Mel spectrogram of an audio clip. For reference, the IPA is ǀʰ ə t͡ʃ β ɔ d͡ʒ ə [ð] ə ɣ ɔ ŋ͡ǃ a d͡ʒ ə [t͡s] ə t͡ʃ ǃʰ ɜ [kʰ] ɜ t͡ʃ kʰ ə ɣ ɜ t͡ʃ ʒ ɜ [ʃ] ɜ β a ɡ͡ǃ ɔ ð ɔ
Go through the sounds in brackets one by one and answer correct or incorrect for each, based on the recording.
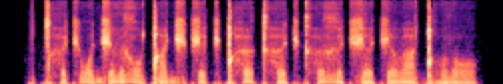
correct, incorrect: t͡ʃ, correct, incorrect: t͡ʃ

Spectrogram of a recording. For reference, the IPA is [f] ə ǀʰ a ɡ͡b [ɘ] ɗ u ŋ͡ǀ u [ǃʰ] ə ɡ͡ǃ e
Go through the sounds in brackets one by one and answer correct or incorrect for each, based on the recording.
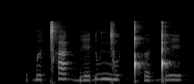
incorrect: ɓ, incorrect: e, correct

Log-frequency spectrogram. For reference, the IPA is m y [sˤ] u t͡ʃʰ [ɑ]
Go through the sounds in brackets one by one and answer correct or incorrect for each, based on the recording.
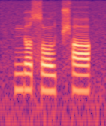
correct, correct

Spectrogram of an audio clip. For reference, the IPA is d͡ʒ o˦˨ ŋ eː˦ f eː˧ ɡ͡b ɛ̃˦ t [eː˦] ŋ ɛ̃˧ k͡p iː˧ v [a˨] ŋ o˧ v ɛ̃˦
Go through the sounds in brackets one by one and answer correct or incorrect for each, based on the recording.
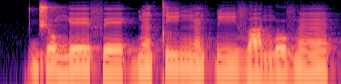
incorrect: iː˦, correct

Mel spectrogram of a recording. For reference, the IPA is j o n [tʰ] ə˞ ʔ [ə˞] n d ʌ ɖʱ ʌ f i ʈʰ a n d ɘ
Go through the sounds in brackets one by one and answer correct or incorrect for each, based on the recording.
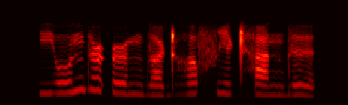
incorrect: d, correct

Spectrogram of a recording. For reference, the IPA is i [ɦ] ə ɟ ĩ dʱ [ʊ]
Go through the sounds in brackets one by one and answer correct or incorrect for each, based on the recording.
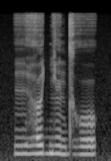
correct, correct

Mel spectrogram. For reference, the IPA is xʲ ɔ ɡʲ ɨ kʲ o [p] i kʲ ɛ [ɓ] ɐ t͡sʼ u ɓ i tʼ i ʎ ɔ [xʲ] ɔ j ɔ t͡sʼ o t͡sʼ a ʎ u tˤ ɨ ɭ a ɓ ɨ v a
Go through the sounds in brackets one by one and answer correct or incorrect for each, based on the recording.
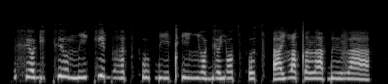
incorrect: m, incorrect: bʱ, incorrect: ɡʲ

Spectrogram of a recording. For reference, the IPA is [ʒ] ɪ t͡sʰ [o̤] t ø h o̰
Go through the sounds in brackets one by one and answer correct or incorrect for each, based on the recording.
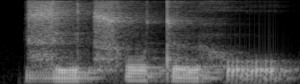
incorrect: z, incorrect: o

